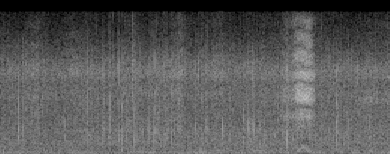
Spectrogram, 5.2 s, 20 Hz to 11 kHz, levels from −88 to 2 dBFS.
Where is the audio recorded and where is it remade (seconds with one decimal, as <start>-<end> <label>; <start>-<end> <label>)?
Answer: 0.0-5.2 recorded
